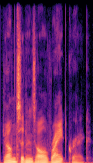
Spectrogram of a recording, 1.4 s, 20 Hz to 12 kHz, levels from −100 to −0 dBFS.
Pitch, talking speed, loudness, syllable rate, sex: 100 Hz, 215 wpm, -14 LUFS, 4.4 syllables/s, male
